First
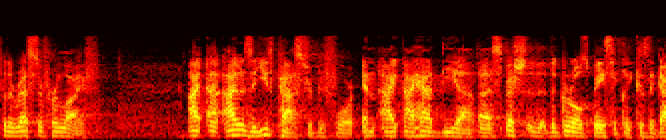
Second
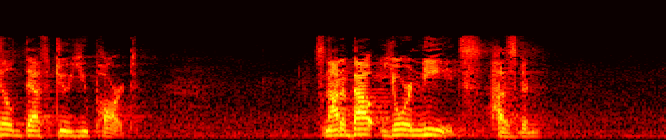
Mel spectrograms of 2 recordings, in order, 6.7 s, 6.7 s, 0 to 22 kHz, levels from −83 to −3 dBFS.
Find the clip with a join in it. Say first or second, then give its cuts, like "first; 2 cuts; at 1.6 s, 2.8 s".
first; 2 cuts; at 1.8 s, 4.8 s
